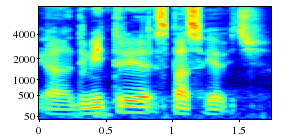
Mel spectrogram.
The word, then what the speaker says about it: Dimitriy Spazojevich: It's supposed to sound like Dimitriy Spazojevich.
